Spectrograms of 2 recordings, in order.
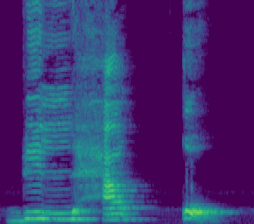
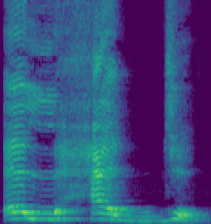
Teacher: we just delete the harakah and make it a stronger qalqala than usual because we're going to stop. So, bil-haqqi will turn into bil-haqq.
